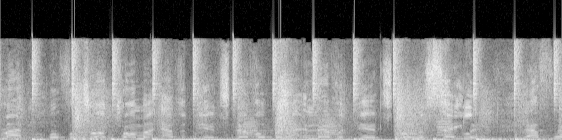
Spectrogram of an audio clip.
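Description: Hip hop track with a rapper's voice over a beat of hard, regular drum hits; a long, deep bass note sounds from about a second in for roughly two seconds.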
